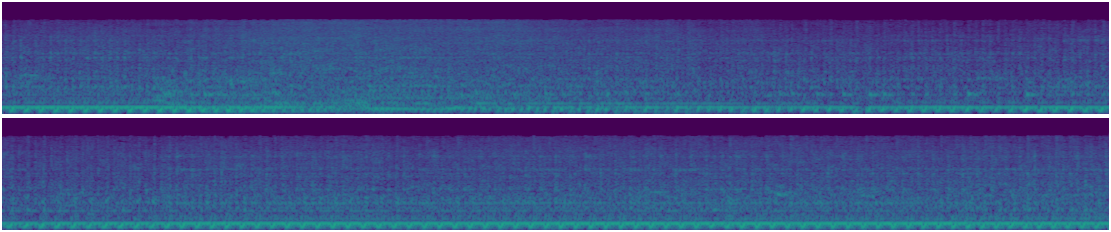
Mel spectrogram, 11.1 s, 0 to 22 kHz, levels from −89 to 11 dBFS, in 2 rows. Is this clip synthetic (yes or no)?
yes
